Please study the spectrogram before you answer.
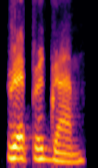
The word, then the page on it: reprogram: Indian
